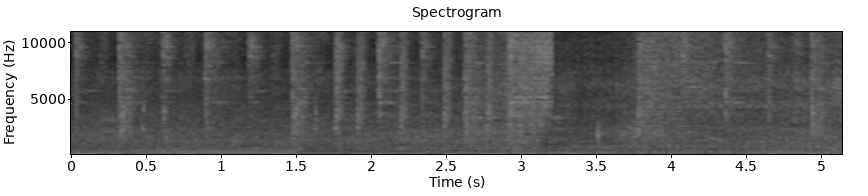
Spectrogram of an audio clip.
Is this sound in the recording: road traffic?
yes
